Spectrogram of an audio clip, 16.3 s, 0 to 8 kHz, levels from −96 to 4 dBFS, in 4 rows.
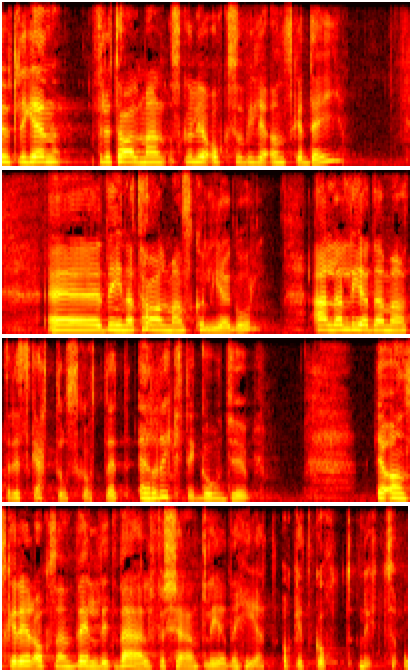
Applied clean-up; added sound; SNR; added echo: none; none; none; none.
